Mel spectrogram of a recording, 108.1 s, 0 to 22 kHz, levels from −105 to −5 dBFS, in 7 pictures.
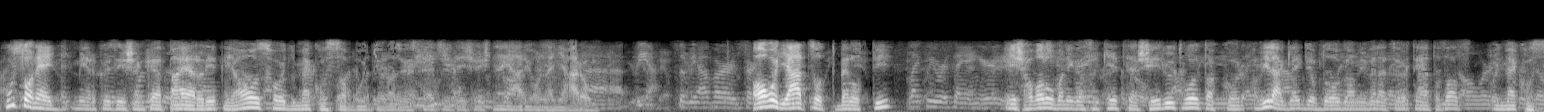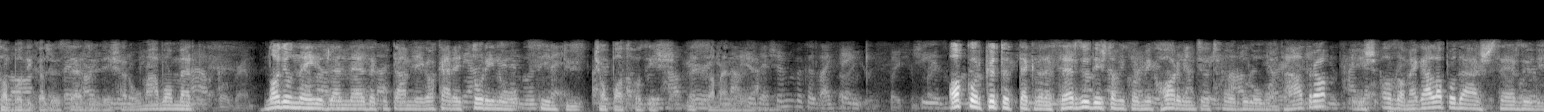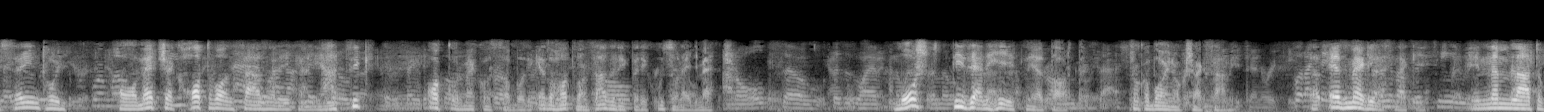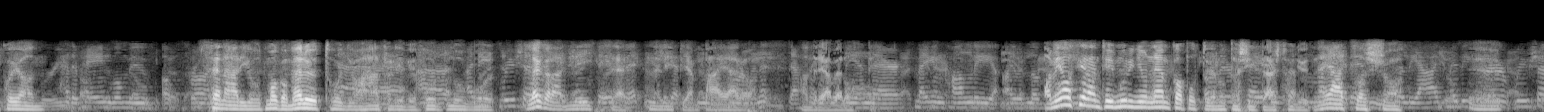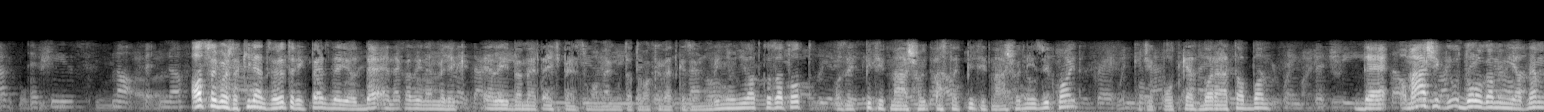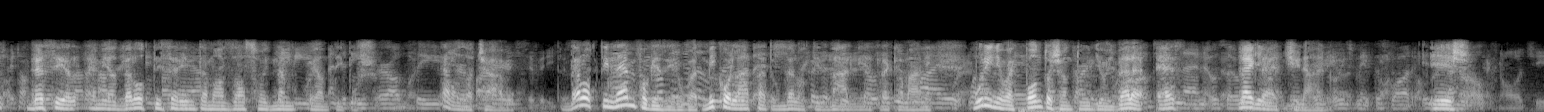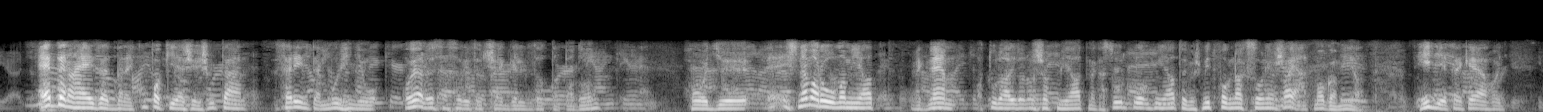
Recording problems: garbled, watery; badly
high frequencies cut off; severe; nothing above 4.5 kHz
background chatter; noticeable; throughout; 2 voices, 15 dB below the speech

